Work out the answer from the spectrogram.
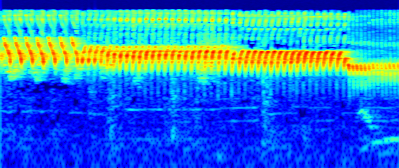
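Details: Excited male canary in a cage singing to stimulate a female to mate: a quick chirped opening, then long rapid rolling trills of high notes, the last dropping lower before ending.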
